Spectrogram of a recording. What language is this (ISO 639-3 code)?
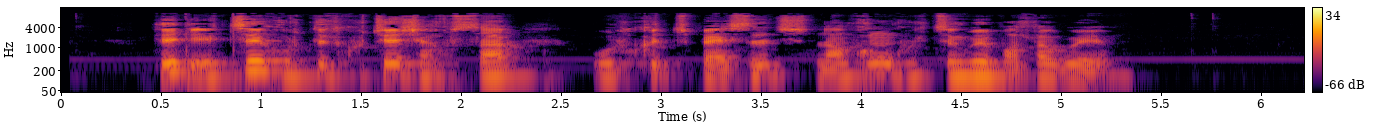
mon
